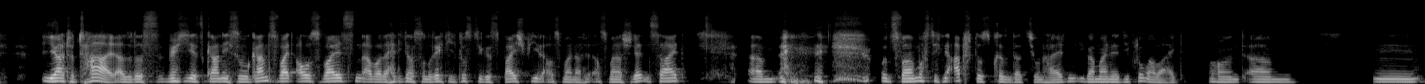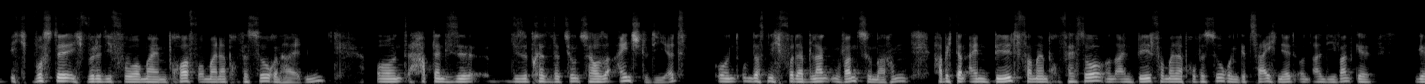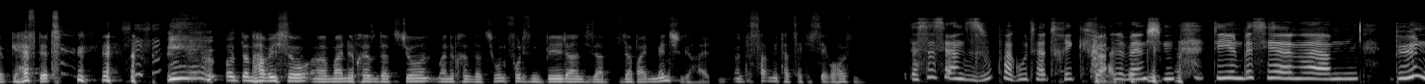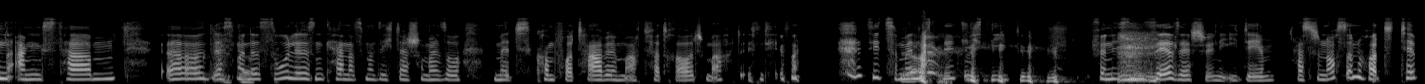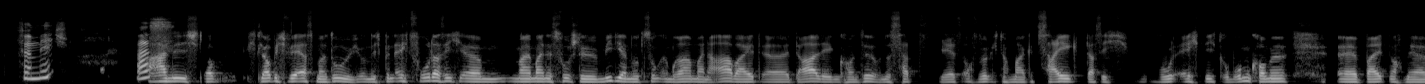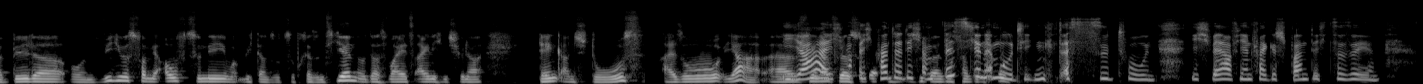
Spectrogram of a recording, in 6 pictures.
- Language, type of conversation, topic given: German, podcast, Wie nutzt du soziale Medien, um deine Arbeit zu zeigen?
- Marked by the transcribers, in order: chuckle; laugh; laughing while speaking: "Mhm"; laugh; laugh; laughing while speaking: "indem man"; laugh; other background noise; in English: "Hot"; laughing while speaking: "das"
